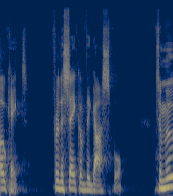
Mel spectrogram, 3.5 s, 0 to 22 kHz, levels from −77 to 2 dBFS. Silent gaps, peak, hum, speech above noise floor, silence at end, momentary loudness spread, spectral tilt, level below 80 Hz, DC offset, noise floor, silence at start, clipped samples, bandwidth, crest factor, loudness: none; -10 dBFS; none; 43 dB; 0 s; 18 LU; -4.5 dB/octave; -62 dBFS; under 0.1%; -68 dBFS; 0 s; under 0.1%; 19 kHz; 18 dB; -26 LUFS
